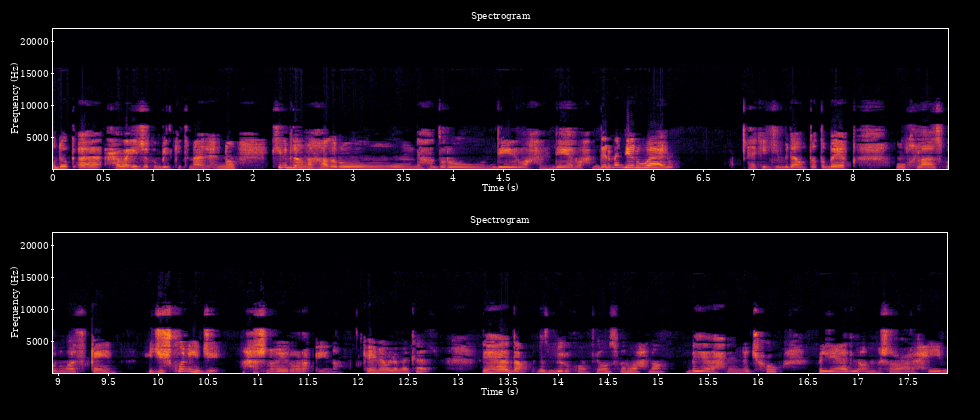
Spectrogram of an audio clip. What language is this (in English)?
Arabic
